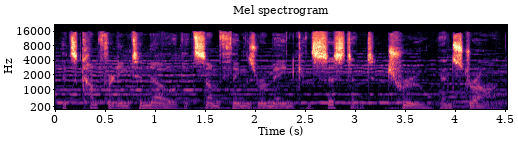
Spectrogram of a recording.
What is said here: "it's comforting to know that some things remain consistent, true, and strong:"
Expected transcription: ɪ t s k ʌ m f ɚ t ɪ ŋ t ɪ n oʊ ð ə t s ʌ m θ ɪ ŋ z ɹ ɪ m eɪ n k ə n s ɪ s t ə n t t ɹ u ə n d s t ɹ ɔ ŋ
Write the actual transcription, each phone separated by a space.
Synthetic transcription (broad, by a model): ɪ t s k ʌ m f ɚ t ɪ ŋ t ɪ n oʊ ð ə t s ʌ m θ ɪ ŋ z ɹ ɪ m eɪ n k n s ɪ s t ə n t t ɹ u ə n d s t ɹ ɔ ŋ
